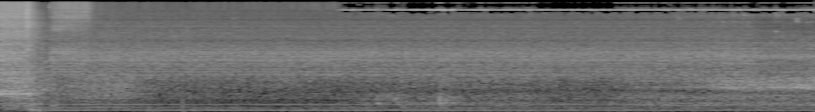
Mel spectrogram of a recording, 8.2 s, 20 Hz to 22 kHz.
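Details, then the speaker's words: Dryer fan motor removed from an LG F1496AD5 washer dryer and bench-run: a low steady hum with a faint thin tone, labouring instead of spinning up freely; the fan is very stiff when it should rotate freely, so its bearings are seizing and it is being replaced. "So, it's very, very stiff actually, like it should be rotating freely, but it's really stiff. I will try and run it actually."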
